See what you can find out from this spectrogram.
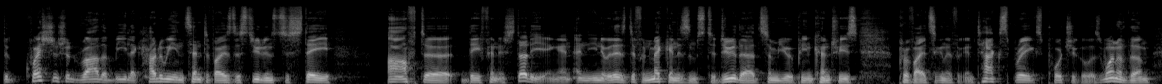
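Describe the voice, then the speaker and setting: Deep-voiced man, halting podcast talk. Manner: halting, many ums and uhs, restarts. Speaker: podcast host. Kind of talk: casual discussion.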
